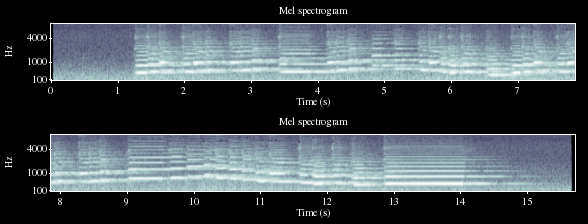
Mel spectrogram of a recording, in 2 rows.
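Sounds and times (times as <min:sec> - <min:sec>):
mixolydian tune: 0:01.3 - 0:15.0.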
